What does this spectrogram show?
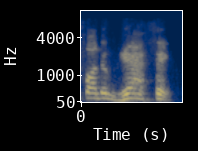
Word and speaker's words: photograph: Now look at this series of words: photograph, photograph, photographer, and photographic. Now see, photograph. This is the word photograph. The stress is on the first syllable.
